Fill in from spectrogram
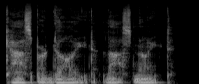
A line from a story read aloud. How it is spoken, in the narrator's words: she explained quietly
